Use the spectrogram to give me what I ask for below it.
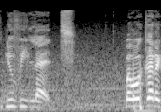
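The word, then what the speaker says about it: Neuvillette: to tell my friend I found out how to say his name his name is nuet but we're going to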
